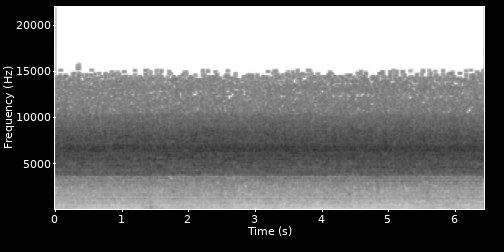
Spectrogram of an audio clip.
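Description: Steam hissing steadily from a 1941 Robert Stephenson & Hawthorns steam locomotive standing at rest, a constant high-pitched hiss.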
